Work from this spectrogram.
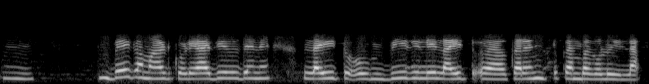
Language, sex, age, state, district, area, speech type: Kannada, female, 18-30, Karnataka, Mandya, rural, conversation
